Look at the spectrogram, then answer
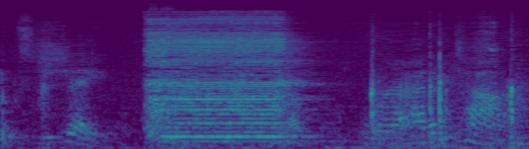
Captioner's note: timer buzzing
